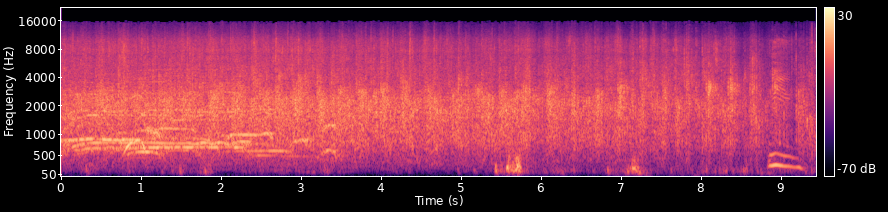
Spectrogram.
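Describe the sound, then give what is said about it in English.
A large audience claps steadily and loudly to welcome guests for a Q&A, a dense wash of applause that holds for the whole stretch, with a few faint voices and whoops rising above it near the start and end. “So please bring a warm applause for M.I.A. and Stephen Loveridge.”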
